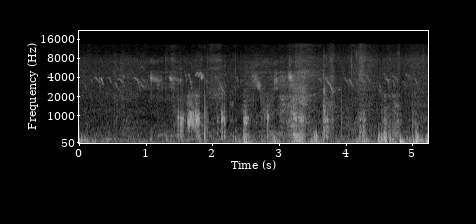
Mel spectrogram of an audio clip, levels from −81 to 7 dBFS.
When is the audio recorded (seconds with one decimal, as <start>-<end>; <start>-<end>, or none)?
0.0-1.0; 1.6-2.5; 3.4-5.2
